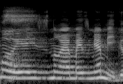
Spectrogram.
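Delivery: imitated crying child voice. Retelling a child's complaint to his mother: imitating a crying child. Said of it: "Aí ele vem chorando pra mim".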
